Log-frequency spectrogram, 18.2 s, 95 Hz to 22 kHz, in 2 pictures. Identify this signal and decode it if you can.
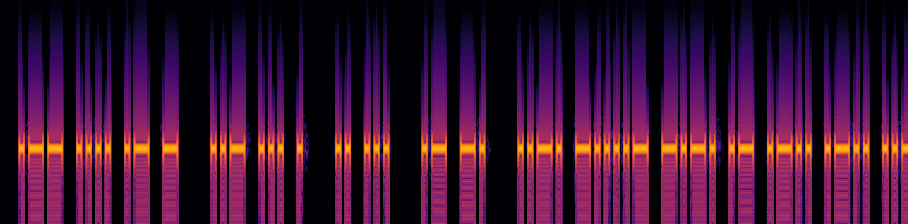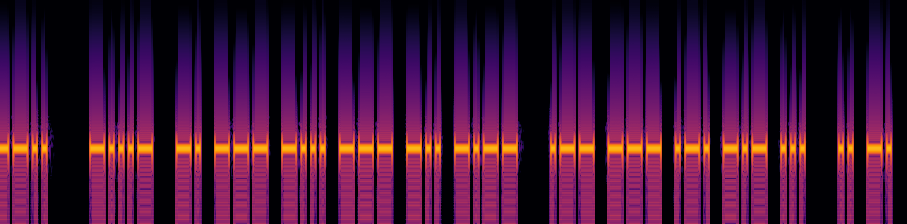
Morse code, heard as a keyed tone, about 25 wpm, 600 Hz. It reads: WHAT USE IS AN F-CALL? <BT> NOBODY WORKS IN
